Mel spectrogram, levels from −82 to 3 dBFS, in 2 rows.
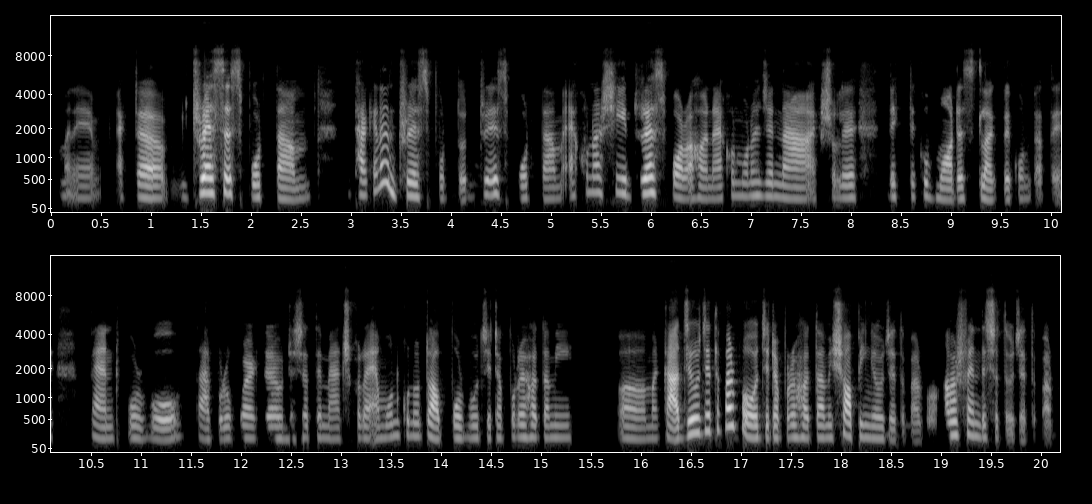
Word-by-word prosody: মানে - - -13 0.4
একটা 205 - -2 0.5
ড্রেসেস 260 -1 +9
পড়তাম। 185 -4 -1 0.7
থাকে 225 - -2
না - - +3 0.2
ড্রেস 210 -2 0
পড়ত। 185 - -16 0.2
ড্রেস 240 +1 0 0.2
পড়তাম। 180 -2 -6 0.2
এখন 275 - -15
আর - - -5
সেই 260 -2 0
ড্রেস 260 +1 +7
পরা 190 -3 +3
হয় 180 -1 -2
না। 175 - -2
এখন 220 +3 -14
মনে 210 +1 -9
হয় 225 -1 -9
যে - - -3
না 185 - +4 0.2
আসলে 190 - -5 0.4
দেখতে 205 0 -10
খুব 215 - -6
modest 170 +1 -1
লাগবে, 160 +1 -3
কোনটাতে। 180 - -13 0.4
প্যান্ট 180 -3 -1
পরব। 185 -2 -9 0.5
তারপর 170 0 -6
ওপর 185 - -10
একটা 185 +1 -9
ওইটার 185 0 -9
সাথে 190 - -12
ম্যাচ 175 0 -6
করা 190 -1 -6
এমন 195 +3 -10
কোন 225 -2 -9
টপ 170 - +6
পড়ব 185 -1 -3 0.2
যেটা 185 +1 -7
পরে 200 0 -4
হয়তো 195 - -4
আমি 190 - -11 0.6
অ - - 0 0.2
আমার 180 0 -10
কাজেও 245 +3 +9
যেতে 290 +3 0
পারব। 370 0 +8 0.2
যেটা 190 0 0
পরে 195 +2 -3
হয়তো 185 +1 -2
আমি 195 - -9
শপিং 210 -2 +3
এও 180 - -4
যেতে 160 - -9
পারব। 145 0 -10 0.2
আমার 225 +1 +3
ফ্রেন্ডসদের 225 -4 -1
সাথেও - - -11
যেতে - - -10
পারব। - - -9
190 Hz, 185 wpm, -25 LUFS, 180-225 Hz, 0.7 s, ড্রেসেস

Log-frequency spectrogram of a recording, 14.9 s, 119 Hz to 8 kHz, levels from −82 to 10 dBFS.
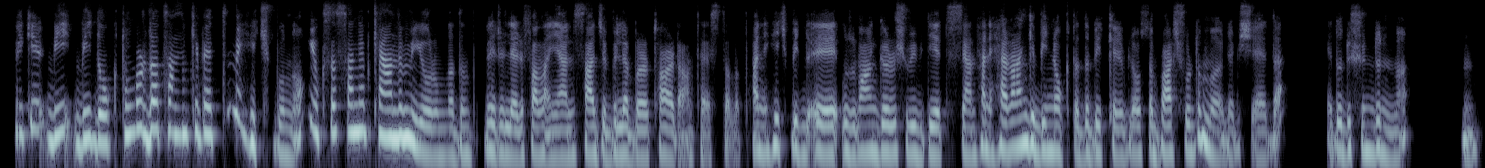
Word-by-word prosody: Peki 285 +3 -4
bir 260 +4 +2
bir 240 -1 +4
doktor 250 +6 +4
da 310 -1 +5
takip 280 -2 +1
etti 275 - +1
mi 385 - 0
hiç 215 -1 -1
bunu? 180 +7 -4
Yoksa 285 -2 +1
sen 290 0 +5
hep 290 -1 +2
kendin 255 -1 +8
mi 240 -4 +9
yorumladın 160 -2 -3
verileri 165 -3 -1
falan? 165 -1 -2
Yani 155 +2 -4
sadece 165 -2 -2
bir - - -2
laboratuvardan 155 -1 -2
test - - -11
alıp, - - -11
hani 175 0 -3
hiçbir, 205 -4 -2
eee, 170 +1 +2
uzman 175 0 -2
görüşü 175 0 -2
bir 170 -2 -3
diyetisyen 165 0 -3
hani 185 0 -2
herhangi 200 +2 +2
bir 180 0 0
noktada 175 0 -4
bir 175 -2 -4
kere 155 -2 -5
bile 170 - -5
olsa 170 0 -5
başvurdun 175 +5 -1
mu 205 -8 +2
öyle 155 - -8
bir 190 - -11
şeye 150 -1 -8
de - - -5 0.4
ya - - -10
da 180 - -1
düşündün 185 0 -3
mü? 200 - -8 0.6
Hıh. - - -3
180 Hz, 200 wpm, -22 LUFS, 165-250 Hz, 0.6 s, mi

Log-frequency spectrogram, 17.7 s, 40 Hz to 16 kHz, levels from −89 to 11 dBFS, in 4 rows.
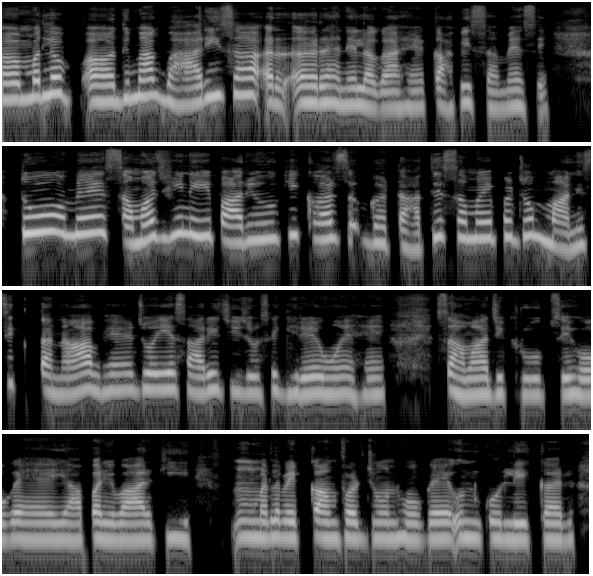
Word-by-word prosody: मतलब 275 +1 +4
अ, 225 0 +5
दिमाग 270 +4 +2
भारी-सा 275 +9 +2
र 210 -5 +2 0.3
रहने 205 -2 0
लगा 175 -3 0
है 180 - -6
काफ़ी 200 +2 -3
समय 180 0 -6
से। 150 -3 -13 0.5
तो 400 +1 +6
मैं 370 +2 +4
समझ 270 +4 +2
ही 350 +5 +1
नहीं 340 -2 +3
पा 265 -3 +5
रही 275 +2 -2
हूँ 300 +1 0
कि 360 0 -1
कर्ज़ 295 -1 0 0.2
घटाते 225 - -3
समय 310 -1 0
पर 330 - +1
जो 350 - +2
मानसिक 225 +7 -4
तनाव 210 +2 +1
है 220 +1 -4
जो 230 +1 -1
ये 230 +1 +2
सारी 215 +1 -2
चीज़ों 205 -1 -9
से 220 +4 -7
घिरे 190 0 -2
हुए 195 0 -1
हैं, 185 +1 -5 0.5
सामाजिक 185 -3 -1
रूप 180 -1 -5
से 185 - -1
हो 175 -1 0
गए 185 +1 0
हैं 175 0 -2
या 175 -1 -1
परिवार 175 -1 +2
की 190 -2 -5 0.3
उम, 195 0 -2
मतलब 190 +1 0
एक 190 -1 +2
कम्फर्ट 185 -2 +2
ज़ोन 185 0 -3
हो 175 -2 -1
गए 185 0 +3
उनको 185 0 -2
लेकर, 175 0 -1
200 Hz, 185 wpm, -23 LUFS, 185-275 Hz, 0.5 s, तो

